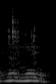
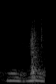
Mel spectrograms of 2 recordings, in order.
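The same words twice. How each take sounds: The two takes are said the same way.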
